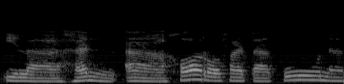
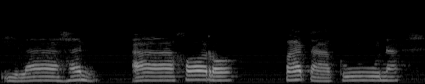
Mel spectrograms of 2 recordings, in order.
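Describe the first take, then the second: First: The phrase flows on without breaks. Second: The phrase is chopped up with pauses. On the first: The speaker calls it right. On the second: The speaker calls it wrong.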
